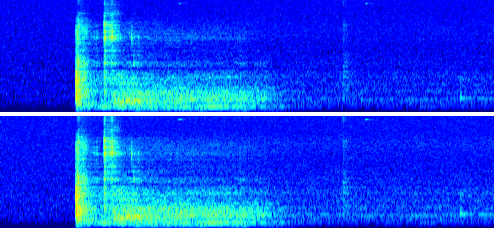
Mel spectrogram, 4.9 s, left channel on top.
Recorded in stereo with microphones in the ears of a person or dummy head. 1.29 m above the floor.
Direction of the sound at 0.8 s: 5° right (ahead or behind).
